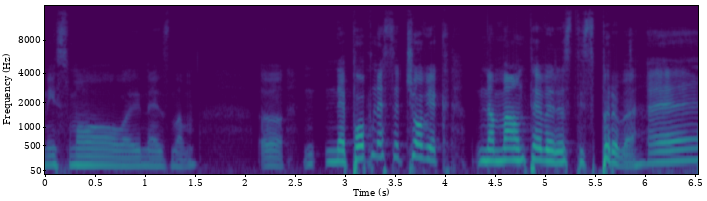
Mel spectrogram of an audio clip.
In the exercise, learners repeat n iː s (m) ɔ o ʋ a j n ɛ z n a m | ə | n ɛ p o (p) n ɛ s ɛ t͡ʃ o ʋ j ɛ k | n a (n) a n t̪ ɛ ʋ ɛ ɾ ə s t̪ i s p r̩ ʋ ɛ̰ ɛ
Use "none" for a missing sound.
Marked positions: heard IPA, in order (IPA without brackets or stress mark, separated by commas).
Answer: m, p, m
